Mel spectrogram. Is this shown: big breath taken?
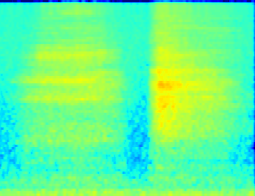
yes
